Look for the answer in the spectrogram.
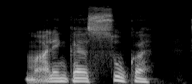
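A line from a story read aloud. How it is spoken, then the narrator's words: Husky male voice. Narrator (Russian): с хрипотцой нарекает он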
